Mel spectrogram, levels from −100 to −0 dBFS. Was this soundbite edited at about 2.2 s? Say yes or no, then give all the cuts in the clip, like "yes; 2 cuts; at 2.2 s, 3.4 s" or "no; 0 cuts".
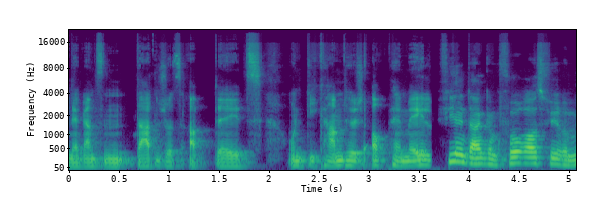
no; 1 cut; at 3.6 s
